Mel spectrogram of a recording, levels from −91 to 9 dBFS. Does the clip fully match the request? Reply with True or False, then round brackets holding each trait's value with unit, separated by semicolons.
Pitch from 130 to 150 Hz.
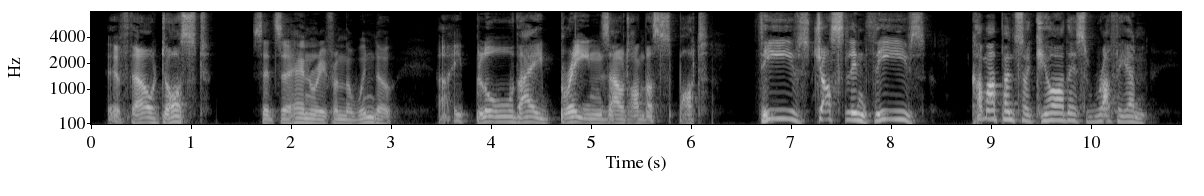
True (140 Hz)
